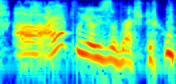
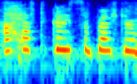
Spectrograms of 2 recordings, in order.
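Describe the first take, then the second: First: Said in the usual way. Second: Pitched way up, imitating herself; high mock voice. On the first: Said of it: "I'm like". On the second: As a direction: toss it off in a high put-on voice. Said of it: "I was like".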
